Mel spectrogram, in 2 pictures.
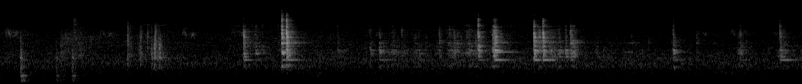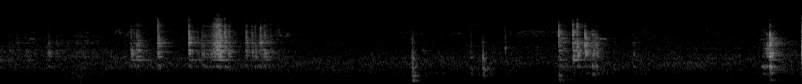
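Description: Small brass fittings clicking and clinking against a metal radiator as they are screwed in by hand: irregular light metallic taps with brief ringing, the sharpest about three seconds in, and further clusters around five, ten and fourteen seconds.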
